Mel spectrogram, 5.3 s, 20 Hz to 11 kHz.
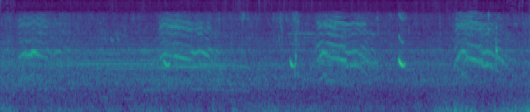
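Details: Osprey at a nest in Rutland on 14 March 2024, during a disturbance as a female drives off an intruding female after the male brings a fish: repeated sharp, whistled, slightly rising chirps, several a second at times, over steady wind rumble.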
